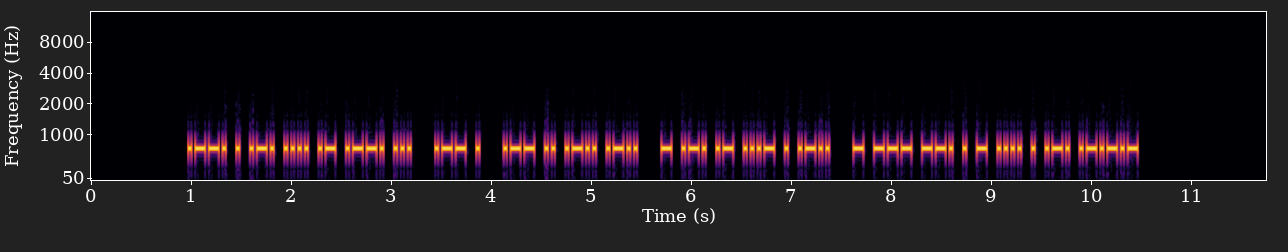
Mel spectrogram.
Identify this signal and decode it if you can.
Morse code, heard as a keyed tone, about 36 wpm, 700 Hz. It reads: PERHAPS WE WILL TRAVEL TOGETHER.
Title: Sentences from Top 1000 Words - Review Part 2 - 35wpm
